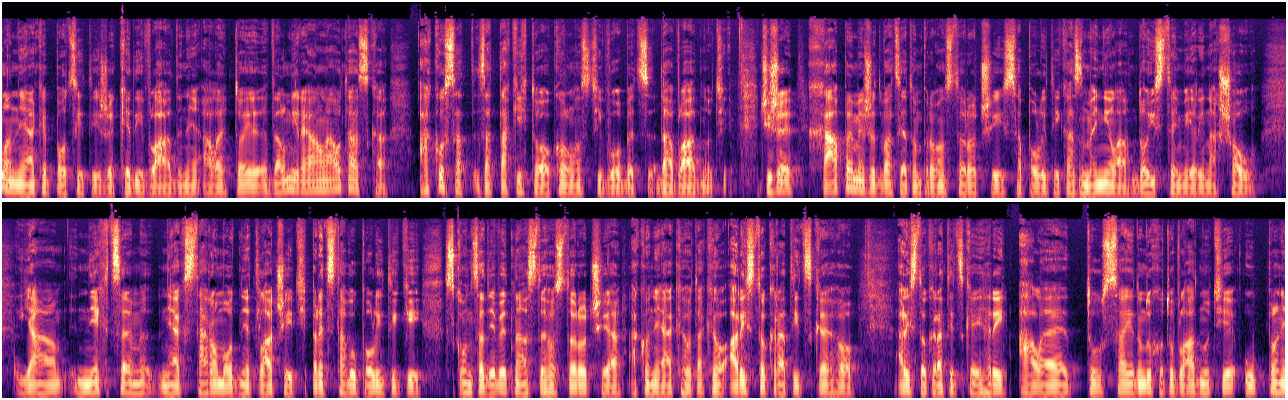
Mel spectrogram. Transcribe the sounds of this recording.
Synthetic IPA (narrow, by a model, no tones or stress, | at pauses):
lɛnɲɛakɛːpɔt͡sit̪iʒɛkɛd̪iʋlaːd̪ɲɛʔalɛt̪ɔjɛʋɛlmiɾɛaːlnaɔt̪aːska | ʔakɔsazat̪akiːxt̪ɔɔkɔlnɔsciːʋʊɔbɛd͡zd̪aːʋlaːd̪nṵct͡ʃiʒɛxaːpɛmɛʒɛvd̪ʋat͡sɪat̪ɔmpr̩ʋɔmst̪ɔɾɔt͡ʃiːsapɔlit̪ikazmɛɲilad̪ɔist̪ɛjmɪɛɾinaʃɔʊu | jaɲɛxt͡sɛmɲɛakst̪aɾɔmɔd̪ɲɛt̪lat͡ʃicpɾɛt̪st̪aʋupɔlit̪ikiskɔnt͡saɟɛʋɛt̪naːst̪ɛɦɔst̪ɔɾɔt͡ʃɪaʔa̰kɔɲɛakɛːɦɔt̪akɛːɦɔʔaɾist̪ɔkɾat̪it͡skɛɦɔ | ʔaɾist̪ɔkɾat̪it͡skɛjɦɾiʔalɛt̪usajɛd̪nɔd̪uxɔt̪ɔʋlaːd̪nucɪɛuːpl̩ɲɛ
